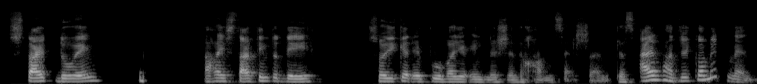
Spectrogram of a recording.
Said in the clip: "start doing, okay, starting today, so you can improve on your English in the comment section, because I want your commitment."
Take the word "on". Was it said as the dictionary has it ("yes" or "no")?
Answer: no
